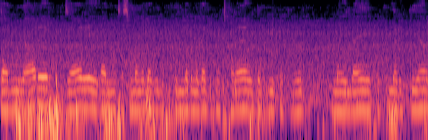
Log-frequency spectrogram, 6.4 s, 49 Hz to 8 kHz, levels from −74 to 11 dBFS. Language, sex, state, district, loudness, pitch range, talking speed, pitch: Hindi, male, Rajasthan, Bikaner, -18 LUFS, 140-145 Hz, 235 wpm, 145 Hz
